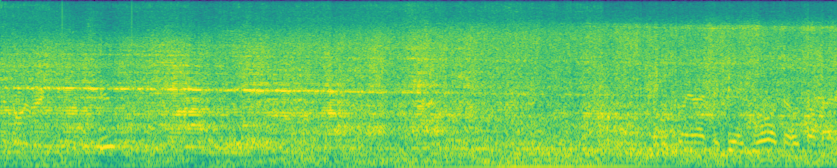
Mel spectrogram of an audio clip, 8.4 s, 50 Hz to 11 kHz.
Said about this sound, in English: That was Spirit Airlines Flight 1023 heading to Chicago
